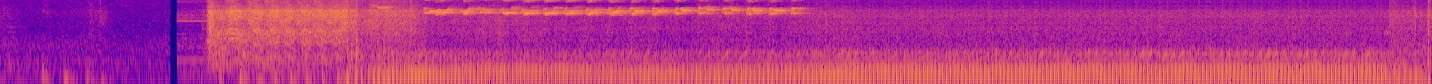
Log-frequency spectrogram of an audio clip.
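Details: Turbo ITB Miata after turbo install, start-up while bleeding the coolant: starter whirs, engine fires and settles into a steady, even idle with no knocks or odd noises; healthy start.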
